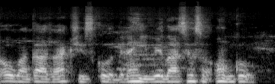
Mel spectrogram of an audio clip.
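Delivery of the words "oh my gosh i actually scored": ordinary talk, nothing marked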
